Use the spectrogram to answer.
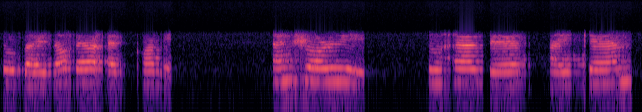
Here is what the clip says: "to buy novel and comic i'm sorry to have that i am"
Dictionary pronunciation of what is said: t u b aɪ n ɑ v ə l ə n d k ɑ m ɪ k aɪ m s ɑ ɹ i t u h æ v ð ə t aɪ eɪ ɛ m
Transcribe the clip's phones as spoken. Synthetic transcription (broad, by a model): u b aɪ n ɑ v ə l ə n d k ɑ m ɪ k aɪ m ʃ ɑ l i t u h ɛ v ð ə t aɪ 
